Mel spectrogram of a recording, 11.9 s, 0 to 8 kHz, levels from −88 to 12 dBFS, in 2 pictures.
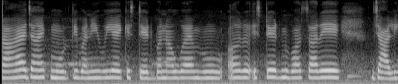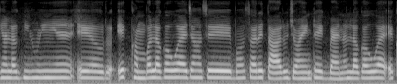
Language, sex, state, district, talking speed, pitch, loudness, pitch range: Hindi, female, Bihar, Darbhanga, 210 wpm, 235 Hz, -13 LUFS, 230-240 Hz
